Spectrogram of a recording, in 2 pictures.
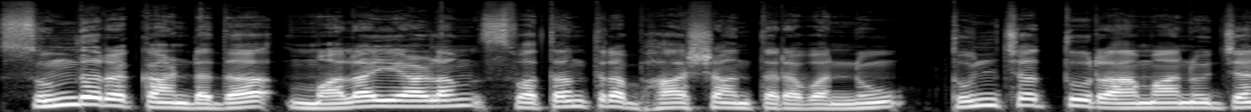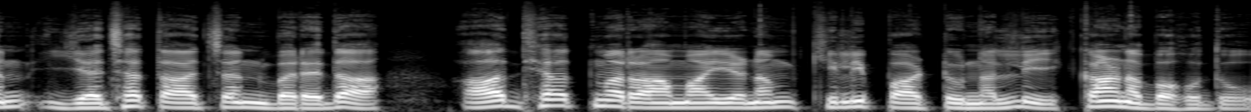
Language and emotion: Kannada, neutral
